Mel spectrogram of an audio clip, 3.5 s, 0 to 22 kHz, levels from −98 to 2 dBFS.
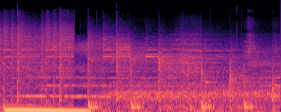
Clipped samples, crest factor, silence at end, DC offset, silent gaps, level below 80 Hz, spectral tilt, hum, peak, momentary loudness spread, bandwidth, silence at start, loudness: under 0.1%; 12 dB; 0 s; under 0.1%; none; -22 dBFS; -5.5 dB/octave; none; -8 dBFS; 9 LU; 10 kHz; 0 s; -24 LUFS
